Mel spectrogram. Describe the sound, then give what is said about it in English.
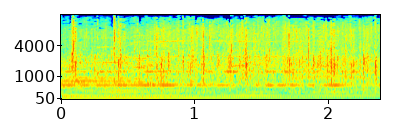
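Crowd applause after a football match: brisk, uneven clapping from many hands over a steady low hum, moderately loud with no voices. “Guys, give yourself a round of applause.”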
